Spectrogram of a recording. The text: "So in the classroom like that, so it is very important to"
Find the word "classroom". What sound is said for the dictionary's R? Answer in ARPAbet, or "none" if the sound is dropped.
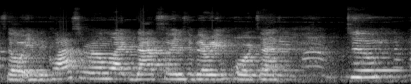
R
